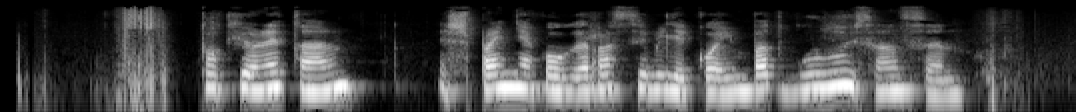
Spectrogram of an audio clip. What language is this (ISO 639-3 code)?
eus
